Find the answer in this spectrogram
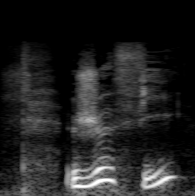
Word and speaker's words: fis: Je fis, final S not pronounced.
